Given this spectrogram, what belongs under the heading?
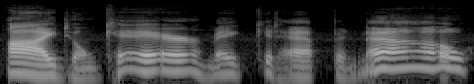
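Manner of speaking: drawn-out, slow insistent demand; impatient demand. Retold or imitated. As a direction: mimic someone insisting, stretching each word. Mimics the impatient underground guy.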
